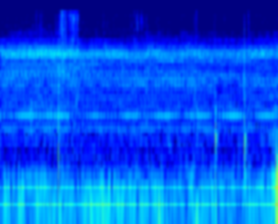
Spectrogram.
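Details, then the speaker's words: Old iPod with a dead battery, stuck on the Apple screen: a thin steady whir with occasional sharp clicks as the tiny hard drive spins without booting. Suspected stuck hard drive. "it sounds like it's trying to make coffee they're like click and it's like a hard drive stuck like a little hard drive in there just winding"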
